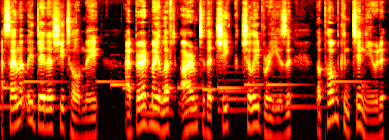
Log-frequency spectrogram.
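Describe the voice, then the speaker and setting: A man's voice: mid-range voice, lively intonation, moderate pace, over music. A man reading a visual novel aloud for a playthrough, narrating and voicing the hero's lines. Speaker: let's-play narrator.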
